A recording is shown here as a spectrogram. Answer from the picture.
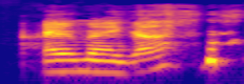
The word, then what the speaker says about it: Iomega: Is it iOmega? Is that how you pronounce it? – Yeah. – iOmega.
